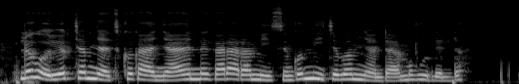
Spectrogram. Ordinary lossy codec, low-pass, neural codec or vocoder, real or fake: none; 19.8 kHz; none; real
